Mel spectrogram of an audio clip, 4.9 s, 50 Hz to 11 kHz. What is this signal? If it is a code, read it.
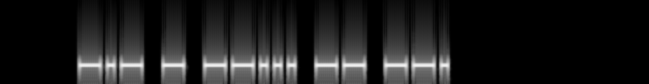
Morse code, heard as a keyed tone, about 22 wpm, 700 Hz. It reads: KT7MG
